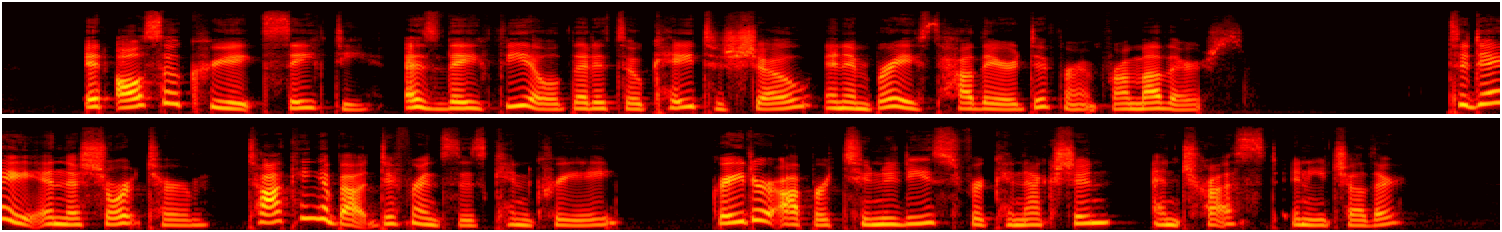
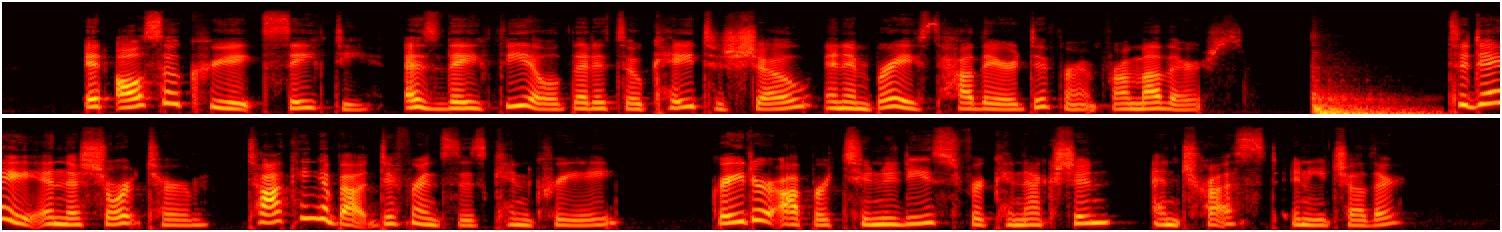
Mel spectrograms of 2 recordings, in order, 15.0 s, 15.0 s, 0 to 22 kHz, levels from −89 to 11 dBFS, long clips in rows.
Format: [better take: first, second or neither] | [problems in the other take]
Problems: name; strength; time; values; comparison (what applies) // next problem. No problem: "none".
first | door banging; noticeable; at 6.5 s; peak 5 dB below the speech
